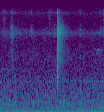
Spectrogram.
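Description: Near silence, with a single short click about a second in.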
